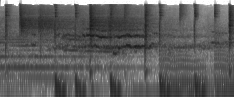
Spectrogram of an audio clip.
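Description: Electronic music: a held synthesizer tone over pulsing synth bass and crisp electronic drum hits. A wavering, car-like synthesized whine comes in about half a second in and fades out before the end.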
